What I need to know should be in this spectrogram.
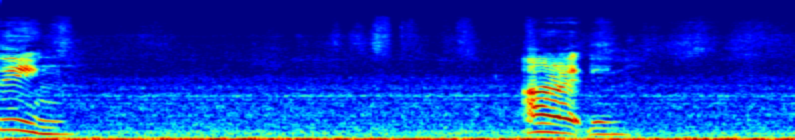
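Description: A young woman speaks up briefly, close by.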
